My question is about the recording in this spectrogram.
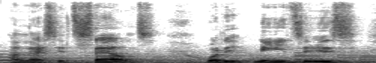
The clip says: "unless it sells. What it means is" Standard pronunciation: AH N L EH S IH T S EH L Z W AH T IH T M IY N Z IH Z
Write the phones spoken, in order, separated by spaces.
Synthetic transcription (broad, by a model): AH N L EH S IH T S EH L Z W AH T IH T M IY N Z IH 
